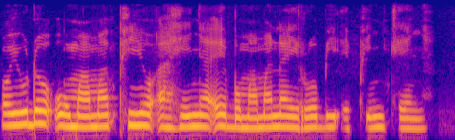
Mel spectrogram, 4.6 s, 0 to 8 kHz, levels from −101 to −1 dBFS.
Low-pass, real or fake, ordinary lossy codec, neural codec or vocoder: 7.2 kHz; real; Opus, 64 kbps; none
